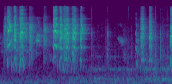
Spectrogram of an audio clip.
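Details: Baby conures being fed by their parents give rapid harsh, buzzy begging calls in dense bursts, pausing briefly between feeding bouts.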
